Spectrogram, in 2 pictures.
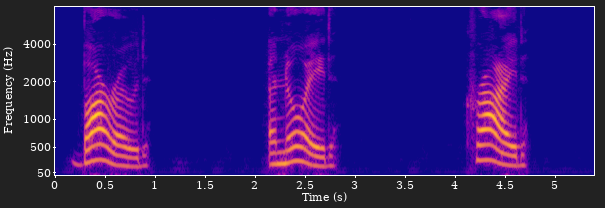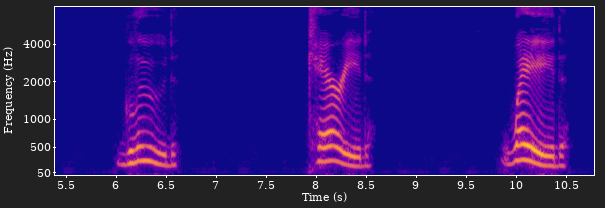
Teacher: ED is pronounced like D after verbs ending in a vowel sound.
